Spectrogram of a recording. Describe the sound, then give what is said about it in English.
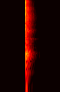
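A single sharp pop as a beer bottle is opened, with a quick airy release that fades within a fraction of a second, surrounded by silence. “Let's fucking pop this motherfucker and let's fucking get with the pour.”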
